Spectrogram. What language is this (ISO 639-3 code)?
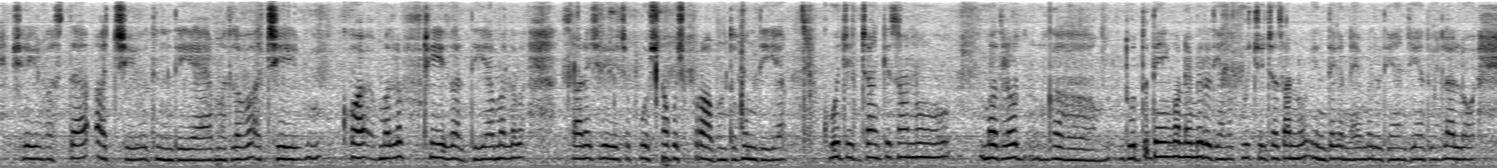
doi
